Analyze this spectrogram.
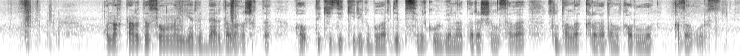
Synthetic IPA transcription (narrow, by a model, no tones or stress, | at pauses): qʰo̞nɑqt̪ɑɾəd̪ɑso̞ɴənɑnje̞ɾd̪ɪbæɾɪd̪ɑlˠɑʁɑʃə̥q̚t̪əqʰɑwəp̚t̪əkʲʰe̞zd̪e̞kʲʰe̞ɾe̞ɡʲɪbʊlˠɑɾd̪e̞pʰɪ̥sɪbɪɾɡubʲe̞rnat̪o̞ɾəʃəɴəsɑʁɑsʊlˠt̪ɑɴʁɑqʰəɾəqɑd̪ɑmqʰɑwɾulˠə | qʰɑzɑqwo̞ɾəs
